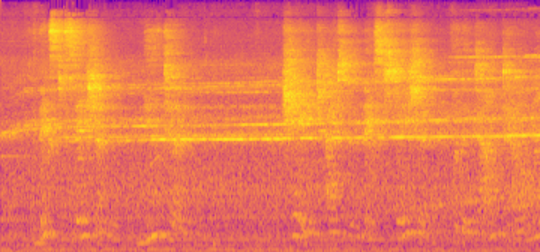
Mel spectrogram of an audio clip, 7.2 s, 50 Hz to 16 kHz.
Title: [Loud screeching sound] SMRT C151B (607/608): Bishan - Orchard (➡️Marina South Pier) #c151b #smrt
